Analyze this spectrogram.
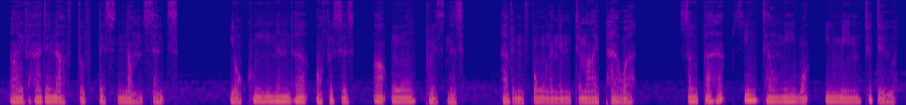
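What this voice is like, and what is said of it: Stern character voice. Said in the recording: “in a stern voice”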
